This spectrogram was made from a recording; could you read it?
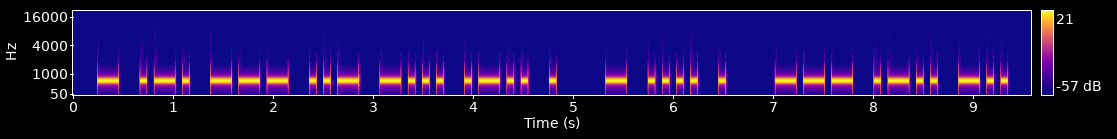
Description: Morse code, heard as a keyed tone, about 17 wpm, 700 Hz. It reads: TROUBLE THE OLD
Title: Sentences from Top 1200 Words 17wpm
